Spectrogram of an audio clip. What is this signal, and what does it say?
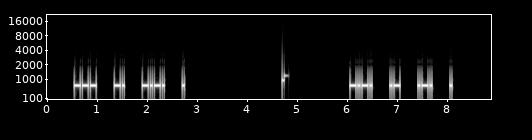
Morse code, heard as a keyed tone, about 30 wpm, spaced as for 17 wpm, 700 Hz. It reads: ONCE CARE
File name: Lesson 17f - Letter u - Words 30wpm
